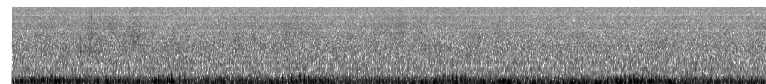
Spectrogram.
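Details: Domestic cat purring in enjoyment: a soft, steady low rumble that swells and fades roughly every one and a half seconds with each breath, over a faint hiss.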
